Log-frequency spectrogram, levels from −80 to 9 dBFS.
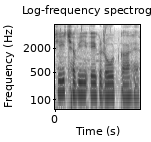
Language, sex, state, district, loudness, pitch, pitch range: Hindi, male, Assam, Kamrup Metropolitan, -16 LUFS, 130 Hz, 125-135 Hz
